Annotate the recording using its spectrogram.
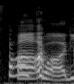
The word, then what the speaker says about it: Farquaad: Lord Farquaad. – You're going to say, like, Kumquat.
